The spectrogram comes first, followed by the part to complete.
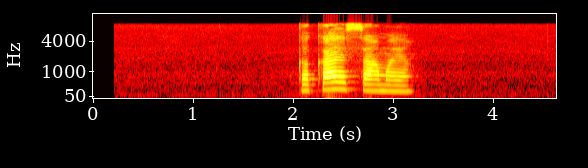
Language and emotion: Russian, neutral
